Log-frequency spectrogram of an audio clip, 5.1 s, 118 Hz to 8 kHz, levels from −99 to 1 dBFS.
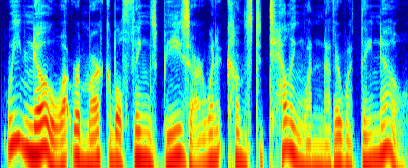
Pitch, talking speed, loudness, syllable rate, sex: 140 Hz, 200 wpm, -18 LUFS, 5.3 syllables/s, male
